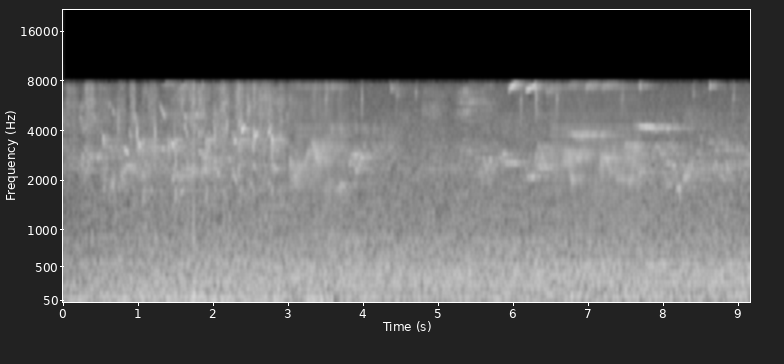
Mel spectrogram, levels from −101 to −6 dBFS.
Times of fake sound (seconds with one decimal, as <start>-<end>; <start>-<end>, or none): 3.1-3.8; 6.5-7.7

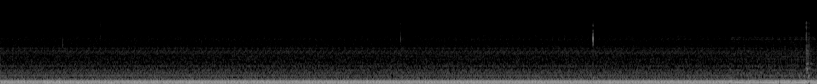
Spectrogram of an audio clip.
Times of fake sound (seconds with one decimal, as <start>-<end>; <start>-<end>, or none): 7.3-8.2

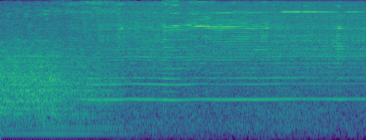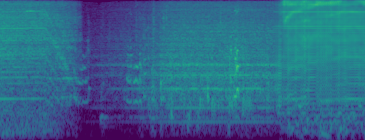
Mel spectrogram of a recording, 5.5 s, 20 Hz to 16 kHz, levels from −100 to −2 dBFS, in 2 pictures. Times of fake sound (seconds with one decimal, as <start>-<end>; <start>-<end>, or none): 4.8-5.5

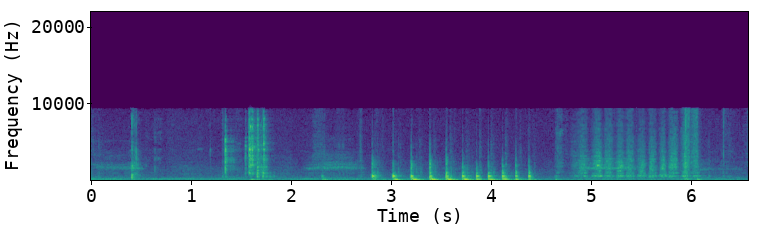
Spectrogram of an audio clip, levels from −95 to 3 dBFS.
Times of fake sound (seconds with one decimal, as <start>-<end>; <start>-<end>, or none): 4.8-5.7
